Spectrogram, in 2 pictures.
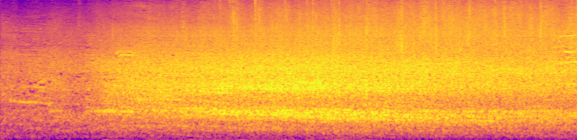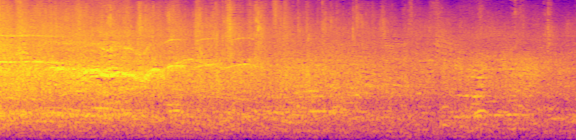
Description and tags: Football-match Cheering Large-crowd Ambience .stereo
Loud cheer at the start and falls quickly
Recording of the football game at Wimbledon Stadium, sitting in the upper stands, the cheering crowd is rather distant leading to some losses high frequencies
Recorded in stereo with spaced A/B Omni
cheers, crowd, fans, football, game, match, shouting, soccer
